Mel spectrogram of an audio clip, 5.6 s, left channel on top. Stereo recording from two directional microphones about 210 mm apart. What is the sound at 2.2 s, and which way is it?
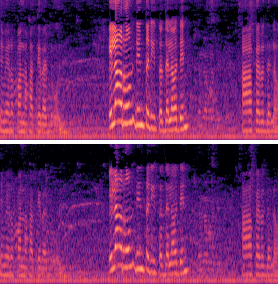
A woman's voice, 25° left (ahead or behind).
